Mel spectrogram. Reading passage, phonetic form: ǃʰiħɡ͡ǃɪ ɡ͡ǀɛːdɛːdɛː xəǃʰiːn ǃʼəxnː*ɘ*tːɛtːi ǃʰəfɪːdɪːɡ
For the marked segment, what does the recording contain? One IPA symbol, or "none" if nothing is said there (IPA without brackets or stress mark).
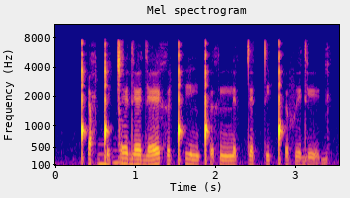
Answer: ɛ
